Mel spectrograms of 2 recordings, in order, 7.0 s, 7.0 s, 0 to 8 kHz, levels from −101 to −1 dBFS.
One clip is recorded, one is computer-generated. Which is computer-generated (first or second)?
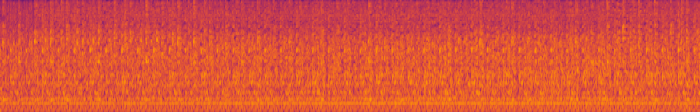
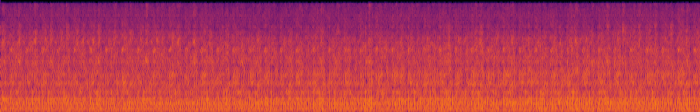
second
